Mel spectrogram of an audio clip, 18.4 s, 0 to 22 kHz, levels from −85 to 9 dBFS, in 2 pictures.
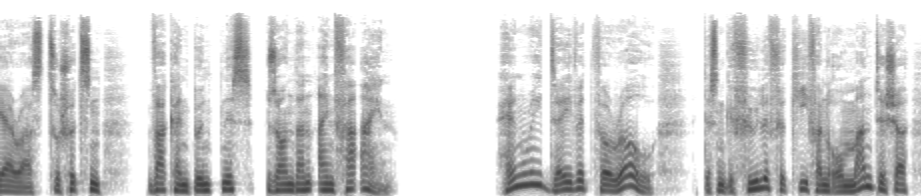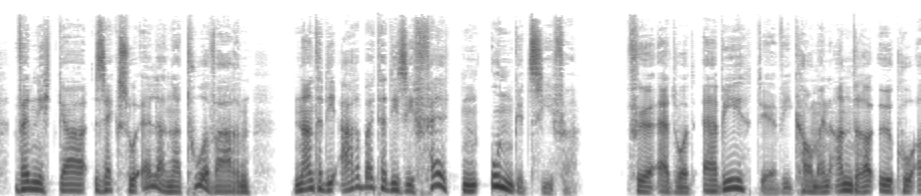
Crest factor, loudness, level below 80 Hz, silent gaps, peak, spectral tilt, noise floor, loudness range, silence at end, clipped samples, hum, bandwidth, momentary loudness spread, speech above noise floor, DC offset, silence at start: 16 dB; -21 LUFS; -52 dBFS; 1.36-1.41 s, 4.04-4.94 s, 12.01-12.11 s, 15.05-15.34 s; -4 dBFS; -5 dB/octave; under -90 dBFS; 2 LU; 0 s; under 0.1%; none; 16.5 kHz; 7 LU; over 69 dB; under 0.1%; 0 s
